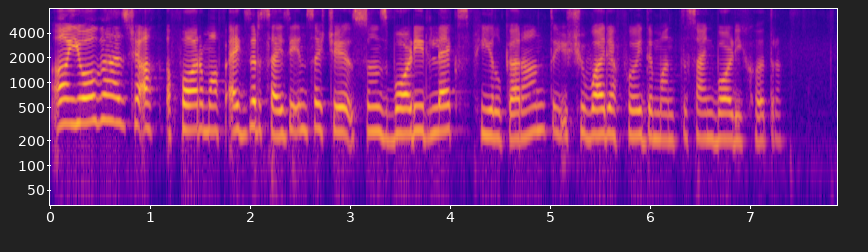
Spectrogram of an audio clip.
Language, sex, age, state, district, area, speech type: Kashmiri, female, 18-30, Jammu and Kashmir, Budgam, rural, spontaneous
